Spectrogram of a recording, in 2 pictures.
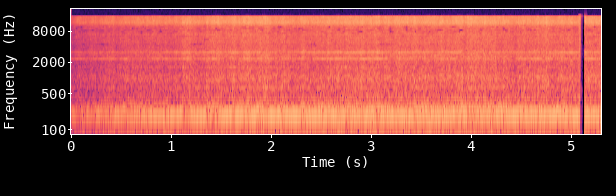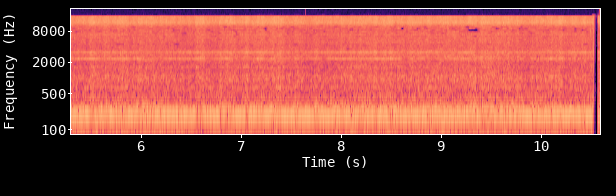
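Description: A loud, steady mechanical drone with a strong low hum, like a running engine or motor. It fades in at the start and breaks off for an instant about five seconds in.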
